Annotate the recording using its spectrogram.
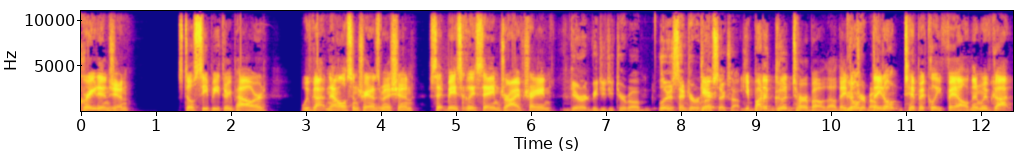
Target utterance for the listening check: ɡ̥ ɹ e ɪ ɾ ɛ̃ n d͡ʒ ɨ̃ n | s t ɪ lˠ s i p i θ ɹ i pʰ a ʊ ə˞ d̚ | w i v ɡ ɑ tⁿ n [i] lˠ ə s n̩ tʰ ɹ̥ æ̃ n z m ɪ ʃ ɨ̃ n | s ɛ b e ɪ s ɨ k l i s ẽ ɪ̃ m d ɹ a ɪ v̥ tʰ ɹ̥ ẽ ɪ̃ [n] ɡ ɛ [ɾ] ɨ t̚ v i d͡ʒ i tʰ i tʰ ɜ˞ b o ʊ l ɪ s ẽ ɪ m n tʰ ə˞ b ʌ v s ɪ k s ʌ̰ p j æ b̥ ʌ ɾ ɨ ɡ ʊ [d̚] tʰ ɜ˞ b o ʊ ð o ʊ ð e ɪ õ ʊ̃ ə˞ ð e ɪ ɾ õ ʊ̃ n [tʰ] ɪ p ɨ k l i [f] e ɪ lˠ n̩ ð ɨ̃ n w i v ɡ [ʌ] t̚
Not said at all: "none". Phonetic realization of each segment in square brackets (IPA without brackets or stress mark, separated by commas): æ, n, ɹ, d̚, tʰ, f, ɑ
